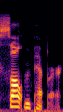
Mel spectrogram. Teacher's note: It's almost always reduced to just the syllabic N sound, like salt and pepper. The vowel disappears entirely, but the sound connecting the words often has the ghost of a schwa quality around that N.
